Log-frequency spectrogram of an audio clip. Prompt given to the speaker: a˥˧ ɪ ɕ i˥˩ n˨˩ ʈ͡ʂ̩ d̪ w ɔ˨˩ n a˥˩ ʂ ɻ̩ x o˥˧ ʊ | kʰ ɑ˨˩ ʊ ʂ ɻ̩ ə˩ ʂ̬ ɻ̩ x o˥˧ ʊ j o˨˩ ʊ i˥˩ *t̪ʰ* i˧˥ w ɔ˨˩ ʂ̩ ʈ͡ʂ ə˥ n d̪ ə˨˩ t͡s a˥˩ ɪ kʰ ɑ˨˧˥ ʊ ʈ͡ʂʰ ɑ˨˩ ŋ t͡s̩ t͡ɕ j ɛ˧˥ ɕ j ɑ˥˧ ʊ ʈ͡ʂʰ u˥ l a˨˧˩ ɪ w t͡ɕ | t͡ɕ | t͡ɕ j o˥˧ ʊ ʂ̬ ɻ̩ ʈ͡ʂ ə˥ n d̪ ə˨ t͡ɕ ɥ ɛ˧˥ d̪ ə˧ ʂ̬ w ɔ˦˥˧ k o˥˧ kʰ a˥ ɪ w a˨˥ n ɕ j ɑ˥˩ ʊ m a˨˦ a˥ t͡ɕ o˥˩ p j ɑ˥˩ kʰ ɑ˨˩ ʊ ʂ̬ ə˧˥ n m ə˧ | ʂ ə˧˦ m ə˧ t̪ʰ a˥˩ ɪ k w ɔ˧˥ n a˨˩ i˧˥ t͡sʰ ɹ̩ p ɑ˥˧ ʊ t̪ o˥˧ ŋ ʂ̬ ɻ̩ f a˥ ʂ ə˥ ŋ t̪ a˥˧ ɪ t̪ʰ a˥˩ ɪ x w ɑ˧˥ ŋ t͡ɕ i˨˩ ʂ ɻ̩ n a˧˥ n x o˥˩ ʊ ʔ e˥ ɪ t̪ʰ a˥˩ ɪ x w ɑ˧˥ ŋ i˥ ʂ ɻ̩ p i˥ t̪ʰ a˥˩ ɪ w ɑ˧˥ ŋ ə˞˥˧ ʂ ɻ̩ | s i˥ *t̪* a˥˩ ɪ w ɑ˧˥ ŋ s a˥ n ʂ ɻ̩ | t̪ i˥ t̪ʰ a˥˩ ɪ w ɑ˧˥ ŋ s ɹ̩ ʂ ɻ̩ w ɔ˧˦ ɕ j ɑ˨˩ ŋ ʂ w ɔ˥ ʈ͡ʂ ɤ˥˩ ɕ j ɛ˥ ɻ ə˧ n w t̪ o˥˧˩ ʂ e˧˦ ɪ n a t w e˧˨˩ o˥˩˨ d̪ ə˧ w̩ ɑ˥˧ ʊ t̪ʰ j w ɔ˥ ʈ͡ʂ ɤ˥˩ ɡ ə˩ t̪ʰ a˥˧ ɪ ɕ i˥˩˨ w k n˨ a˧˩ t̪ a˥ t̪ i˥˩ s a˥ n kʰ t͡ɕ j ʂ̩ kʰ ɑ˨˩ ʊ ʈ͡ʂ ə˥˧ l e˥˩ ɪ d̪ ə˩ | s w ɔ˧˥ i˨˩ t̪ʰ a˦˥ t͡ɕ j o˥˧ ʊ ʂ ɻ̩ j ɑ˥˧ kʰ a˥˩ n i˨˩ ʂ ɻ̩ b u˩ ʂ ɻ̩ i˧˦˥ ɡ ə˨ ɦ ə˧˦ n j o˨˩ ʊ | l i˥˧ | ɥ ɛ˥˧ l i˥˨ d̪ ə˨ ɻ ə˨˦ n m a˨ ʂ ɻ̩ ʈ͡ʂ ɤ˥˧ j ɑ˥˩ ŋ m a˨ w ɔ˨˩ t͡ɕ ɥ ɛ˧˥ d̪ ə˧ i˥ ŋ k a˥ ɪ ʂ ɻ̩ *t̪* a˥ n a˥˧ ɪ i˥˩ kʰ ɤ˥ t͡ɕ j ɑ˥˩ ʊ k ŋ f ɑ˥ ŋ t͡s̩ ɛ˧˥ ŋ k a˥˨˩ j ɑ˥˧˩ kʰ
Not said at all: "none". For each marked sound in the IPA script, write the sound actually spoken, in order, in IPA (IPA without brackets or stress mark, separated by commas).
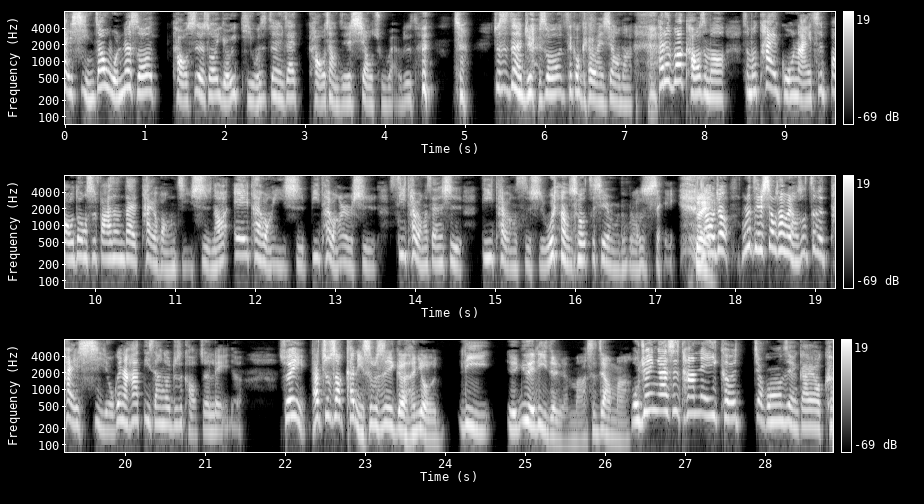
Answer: t̪ʰ, t̪ʰ, t̪ʰ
